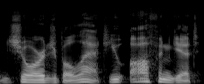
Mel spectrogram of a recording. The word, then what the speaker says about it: Jorge Bolet: There's a piano player named George Bolet, but it's spelled Jorge Bolet. But he wanted his name to be pronounced, anglicized, as George Bolet.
